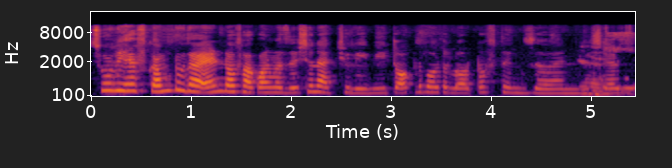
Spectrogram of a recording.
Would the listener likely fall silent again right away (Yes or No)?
No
